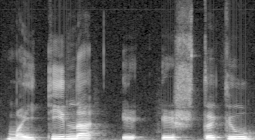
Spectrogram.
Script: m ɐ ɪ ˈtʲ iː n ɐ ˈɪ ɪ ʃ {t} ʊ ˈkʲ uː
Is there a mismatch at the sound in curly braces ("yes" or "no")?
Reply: no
